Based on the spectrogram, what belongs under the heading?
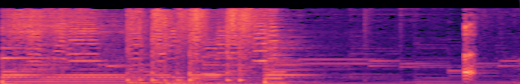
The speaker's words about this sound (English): Oh, excuse me. Why? I just burped.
